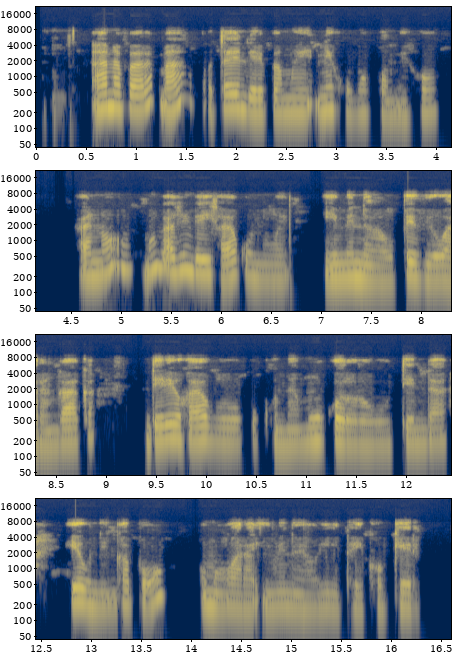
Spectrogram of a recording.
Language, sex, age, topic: Oshiwambo, female, 18-24, agriculture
